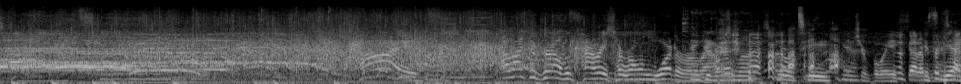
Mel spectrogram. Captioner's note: cheers and applause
